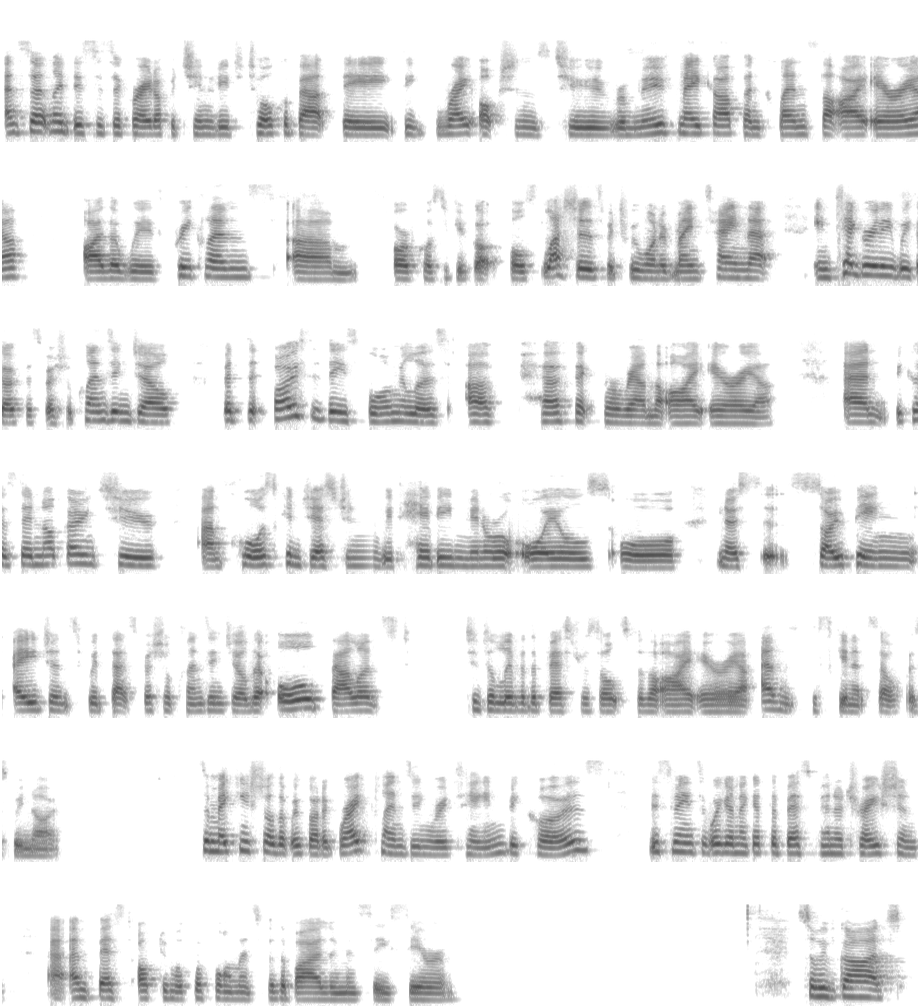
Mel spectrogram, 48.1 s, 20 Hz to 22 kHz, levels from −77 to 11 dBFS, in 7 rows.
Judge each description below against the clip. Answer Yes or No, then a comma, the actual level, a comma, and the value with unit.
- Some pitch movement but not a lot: Yes, average, 3.4 semitones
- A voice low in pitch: No, medium, 180 Hz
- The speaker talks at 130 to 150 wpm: No, average, 170 wpm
